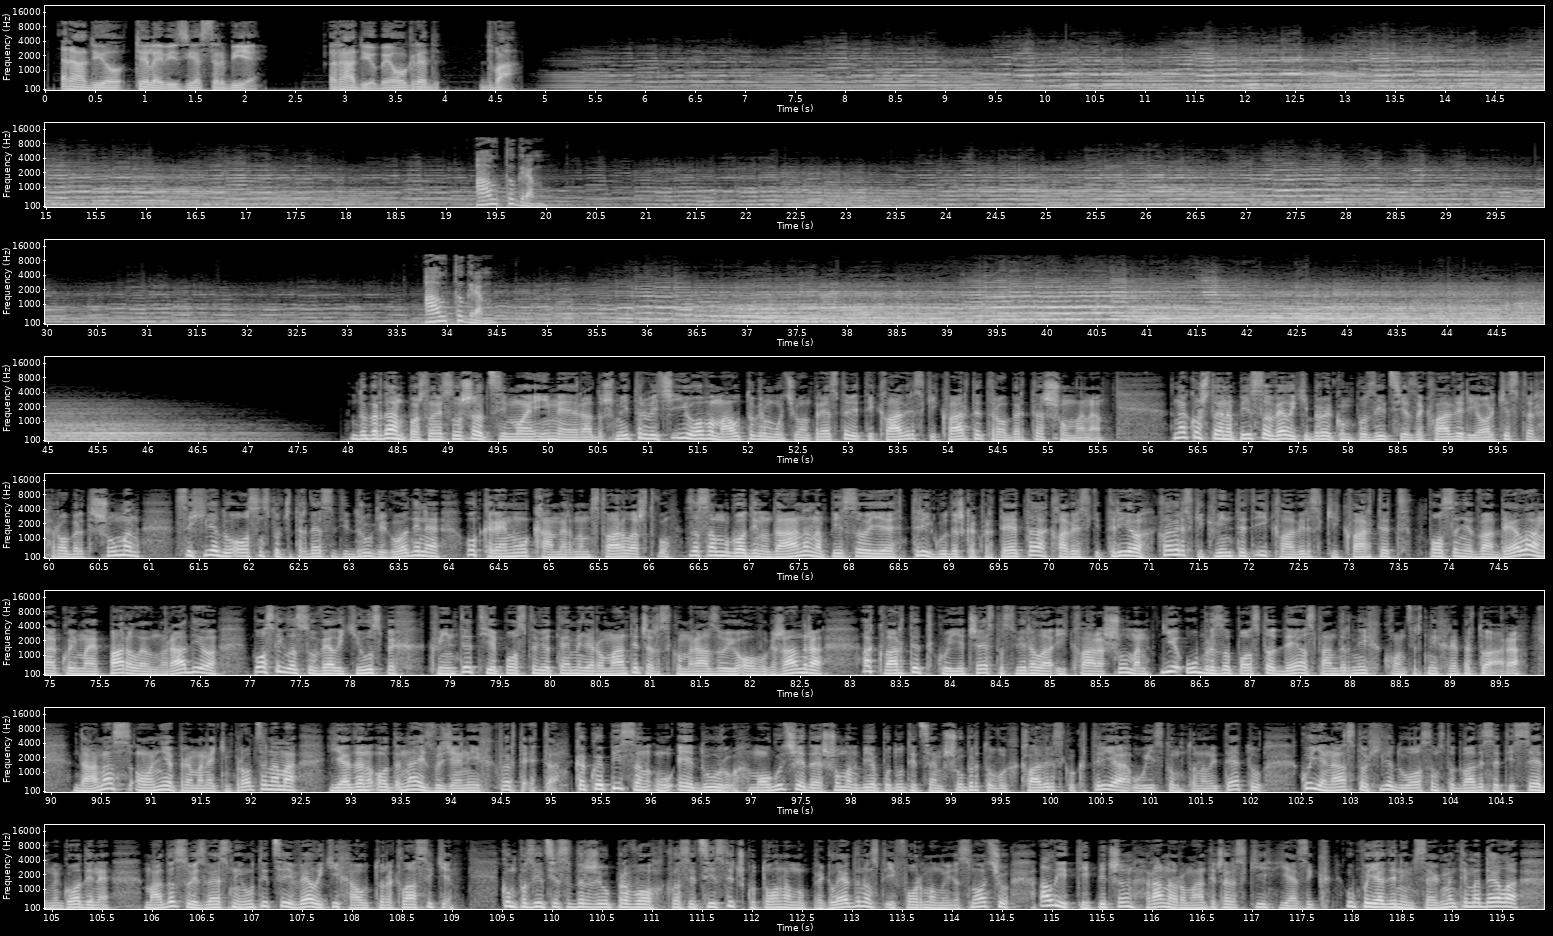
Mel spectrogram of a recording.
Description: Клавирски квартет Роберта Шумана
Клавирски квартет Роберта Шумана слушаћете у извођењу Менахема Преслера и гудачког квартета Емерсон.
